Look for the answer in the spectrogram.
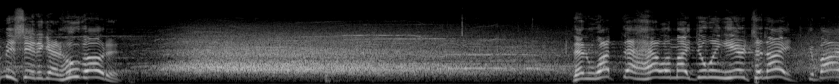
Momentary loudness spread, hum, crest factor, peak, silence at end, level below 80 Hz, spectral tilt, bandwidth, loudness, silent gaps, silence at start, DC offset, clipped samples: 10 LU; none; 18 dB; -6 dBFS; 0 s; -76 dBFS; -1.5 dB/octave; 15 kHz; -23 LUFS; none; 0 s; under 0.1%; under 0.1%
